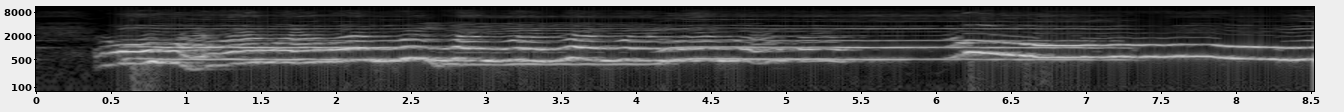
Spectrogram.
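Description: A Cocker Spaniel howls in a long, wavering, tuneful line over a steady musical tone.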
